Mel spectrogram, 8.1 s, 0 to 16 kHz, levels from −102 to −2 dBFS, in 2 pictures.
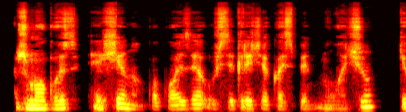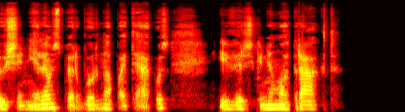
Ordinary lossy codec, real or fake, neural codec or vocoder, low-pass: AAC, 64 kbps; real; none; 14.4 kHz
